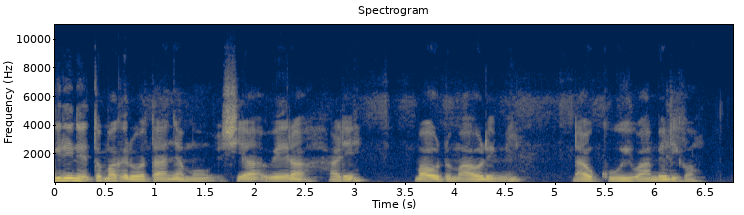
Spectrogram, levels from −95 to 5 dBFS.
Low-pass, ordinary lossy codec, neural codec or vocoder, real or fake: none; none; none; real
